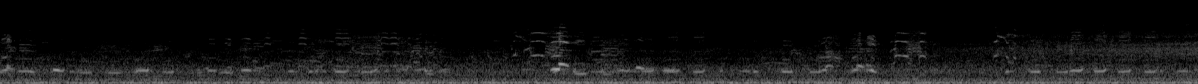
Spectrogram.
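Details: Migratory birds at Junam Reservoir in Changwon, South Korea, early morning in 2019: a distant flock gives overlapping nasal honks, with one louder call near the middle over a steady low rumble.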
